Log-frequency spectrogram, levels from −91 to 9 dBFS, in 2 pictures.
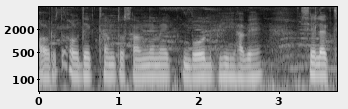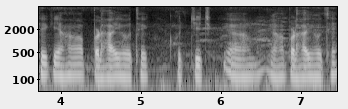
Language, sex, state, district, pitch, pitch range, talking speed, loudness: Chhattisgarhi, male, Chhattisgarh, Rajnandgaon, 120 Hz, 115-125 Hz, 175 wpm, -20 LUFS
